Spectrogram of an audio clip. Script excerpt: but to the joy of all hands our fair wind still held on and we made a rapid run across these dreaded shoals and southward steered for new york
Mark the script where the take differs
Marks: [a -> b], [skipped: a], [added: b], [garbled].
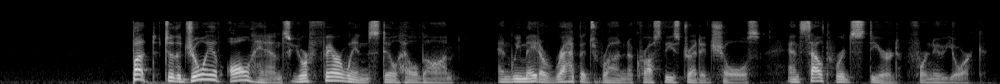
but to the joy of all hands [our -> your] fair wind still held on and we made a [rapid -> rapids] run across these dreaded shoals and southward steered for new york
